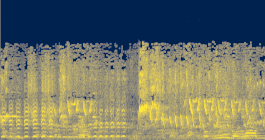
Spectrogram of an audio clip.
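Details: A greater green leafbird, the class-winning bird at a songbird contest in Malinau, North Kalimantan, sings a rapid, varied run of bright whistles and chattering trills, with other contest birds singing over it and crowd noise behind.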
